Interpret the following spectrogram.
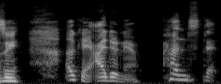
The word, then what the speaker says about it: Hunstanton: yes all right hunon when in doubt just leave off an entire part of the word and you know if all else fails yes if all else fails just just completely don't even act like the end of the word is there and H hunston okay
